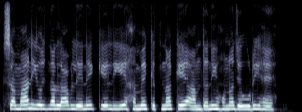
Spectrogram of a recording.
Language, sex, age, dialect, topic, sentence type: Magahi, female, 18-24, Southern, banking, question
